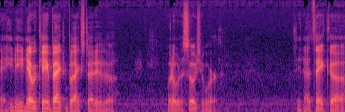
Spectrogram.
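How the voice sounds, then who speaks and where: Somewhat breathy, the voice moves with lively intonation and long, frequent pauses. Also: man, fairly low pitch for a man, moderate pace. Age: 80s+. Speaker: retired psychology professor. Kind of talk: interview. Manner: halting.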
